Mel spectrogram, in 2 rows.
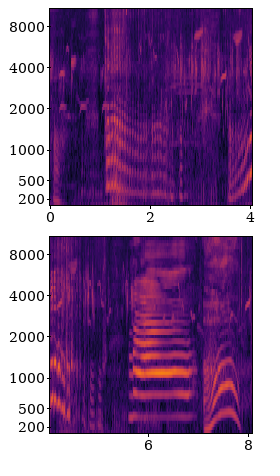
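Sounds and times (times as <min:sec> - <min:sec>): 
speech: 0:00.0 - 0:01.4, 0:02.4 - 0:08.0
voice imitating a cat purring loudly: 0:00.0 - 0:07.7.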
